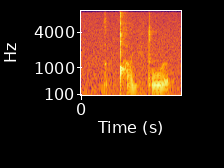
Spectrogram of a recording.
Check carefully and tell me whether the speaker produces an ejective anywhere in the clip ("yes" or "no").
yes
